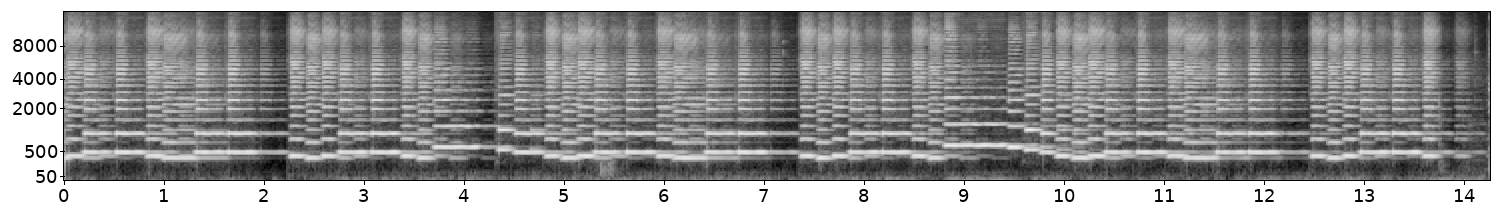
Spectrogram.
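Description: Synth tone run through KiloHearts Toolbox plugins with ping pong delay, playing a bright melodic phrase of stacked harmonic notes whose echoes trail between phrases; steady, loud and alone with no talk.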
